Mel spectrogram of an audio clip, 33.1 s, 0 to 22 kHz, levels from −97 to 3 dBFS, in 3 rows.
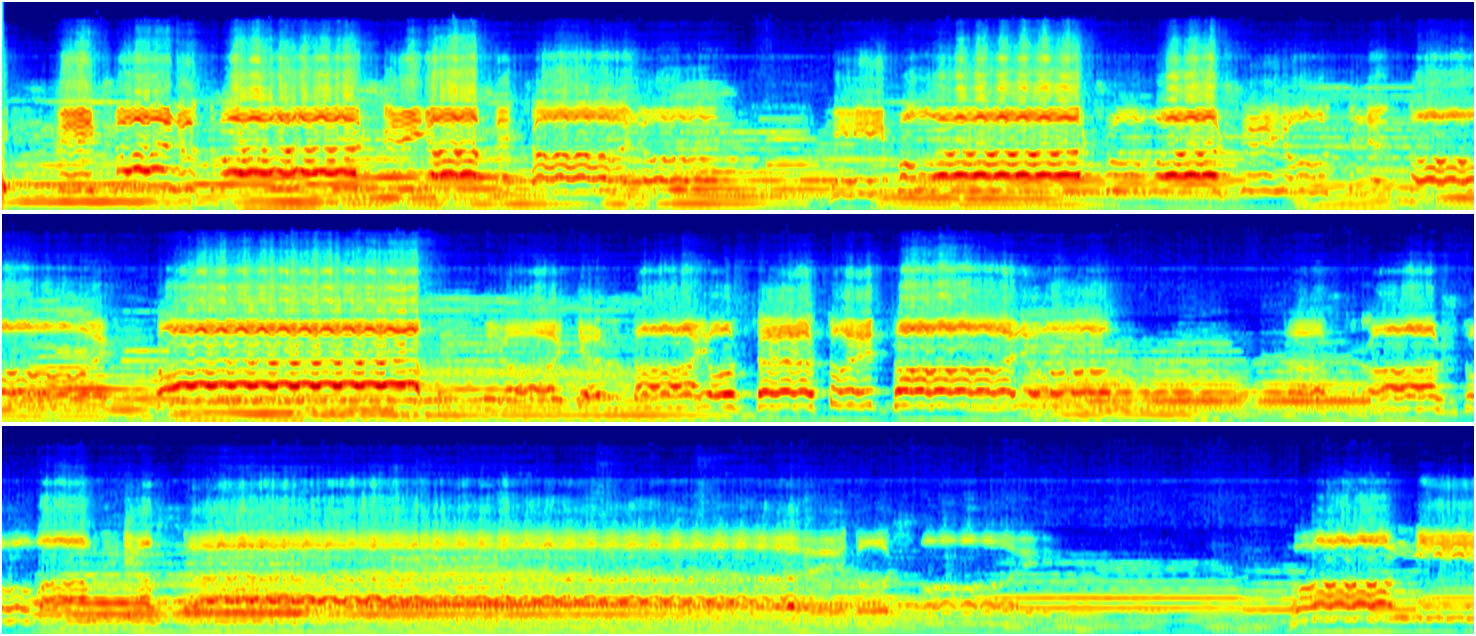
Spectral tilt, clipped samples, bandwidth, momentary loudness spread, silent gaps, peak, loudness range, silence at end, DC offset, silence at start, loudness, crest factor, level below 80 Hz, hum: -4.5 dB/octave; under 0.1%; 12.5 kHz; 16 LU; none; 0 dBFS; 11 LU; 0 s; under 0.1%; 0 s; -15 LUFS; 16 dB; -44 dBFS; none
